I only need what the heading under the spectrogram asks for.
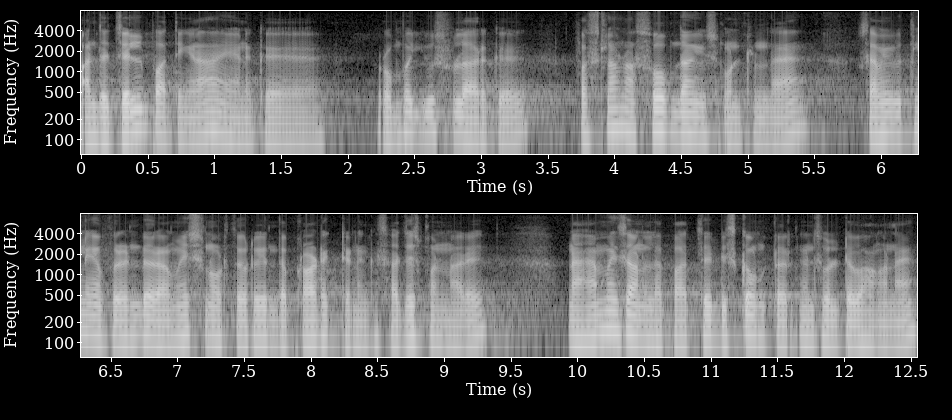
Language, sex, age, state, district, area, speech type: Tamil, male, 30-45, Tamil Nadu, Viluppuram, urban, spontaneous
